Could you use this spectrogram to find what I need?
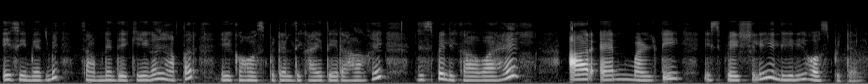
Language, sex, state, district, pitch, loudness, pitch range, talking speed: Hindi, female, Rajasthan, Jaipur, 200 Hz, -23 LUFS, 195-235 Hz, 160 wpm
